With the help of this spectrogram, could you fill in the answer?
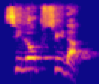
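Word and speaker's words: Psilopsida: सिलोपसीडा, पी इसमें silent है, ये याद रखना कि ये पी साइलेंट है।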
